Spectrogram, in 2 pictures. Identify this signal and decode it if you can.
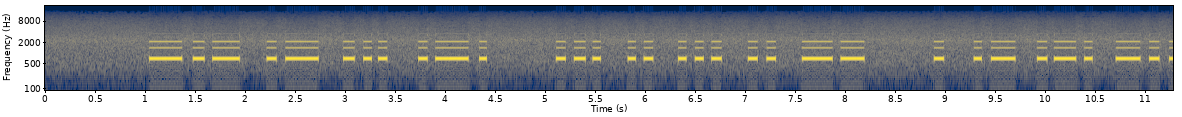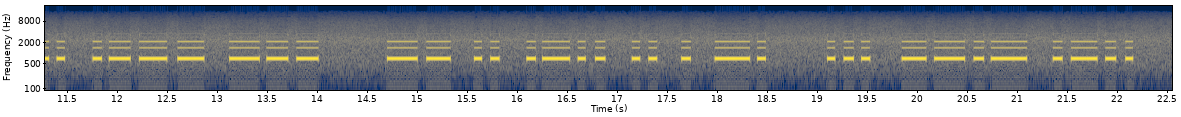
Morse code (Hebrew alphabet), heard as a keyed tone, hand-sent with a straight key, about 14 wpm, 710 Hz. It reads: כאשר שישים וארבעה מיליון שקל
